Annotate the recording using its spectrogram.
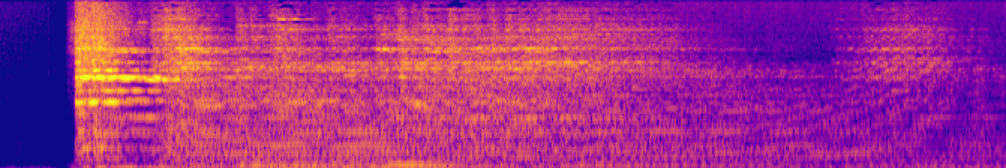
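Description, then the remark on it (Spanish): Metal pieces are thrown onto the strings of a piano in a single loud impact, leaving a dense, bell-like metallic ringing that sustains and slowly fades over several seconds. “Este sonido se creó a partir de que Nick aventó unas piezas de metal a las cuerdas de un piano”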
